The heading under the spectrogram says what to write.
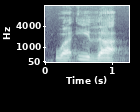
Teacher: Makhraj za itu di ujung lidah pan gigi seri, tapi lidahnya agak digigit sedikit ya, jangan sampai nggak ada yang digigit ya gitu. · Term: huruf yang digigit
